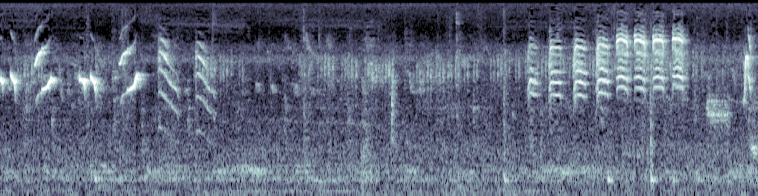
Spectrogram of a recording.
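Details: Common nightingale (Luscinia megarhynchos), known locally as sikatan londo, singing: sharp rising and falling whistled notes, then a buzzy pause and a fast run of about ten loud, evenly repeated piercing notes near the end.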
